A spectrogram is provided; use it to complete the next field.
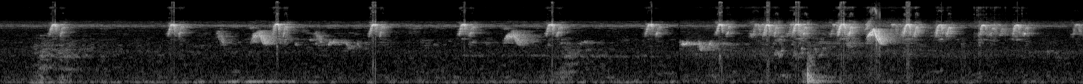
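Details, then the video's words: Sparrows chirping in spring among flowering orange trees on a farm garden; bright, high chirps repeated in loose bursts, some slurred downward notes, becoming denser toward the end, with a brief low thump. "The sound of sparrows🐦🐦 and the flowering of orange trees in spring."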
